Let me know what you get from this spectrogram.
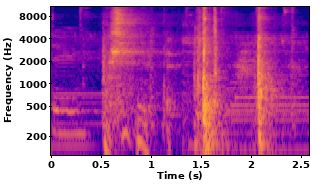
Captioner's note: chuckles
